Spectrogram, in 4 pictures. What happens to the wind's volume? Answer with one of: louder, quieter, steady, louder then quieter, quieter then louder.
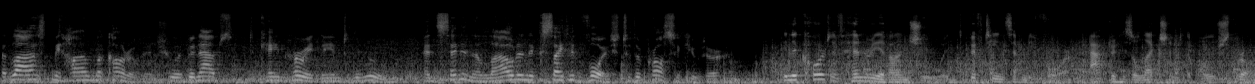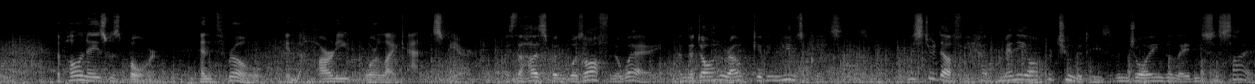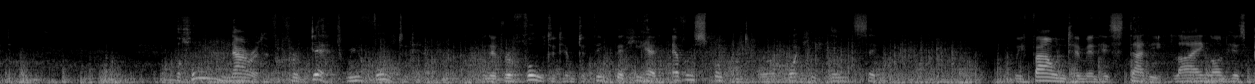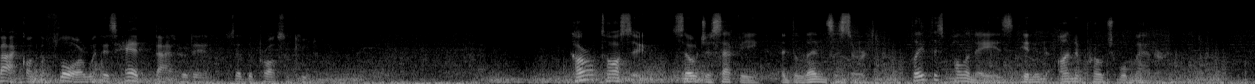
steady.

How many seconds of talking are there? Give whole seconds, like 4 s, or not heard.
44 s.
